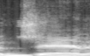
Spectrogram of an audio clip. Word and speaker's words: Gin: nobody can pronounce it so jin is like gin and tonic it kind of you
